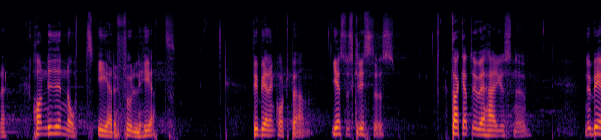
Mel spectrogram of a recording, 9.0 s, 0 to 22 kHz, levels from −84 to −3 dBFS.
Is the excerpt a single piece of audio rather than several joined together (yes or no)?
yes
